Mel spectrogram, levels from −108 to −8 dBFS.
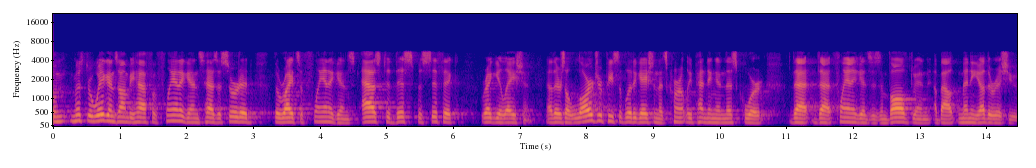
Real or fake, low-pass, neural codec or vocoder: real; 5.4 kHz; none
